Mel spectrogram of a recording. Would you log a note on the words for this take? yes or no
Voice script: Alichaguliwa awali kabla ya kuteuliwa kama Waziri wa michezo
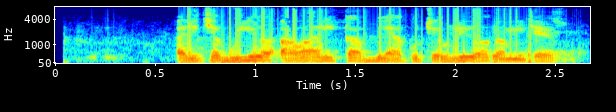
yes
